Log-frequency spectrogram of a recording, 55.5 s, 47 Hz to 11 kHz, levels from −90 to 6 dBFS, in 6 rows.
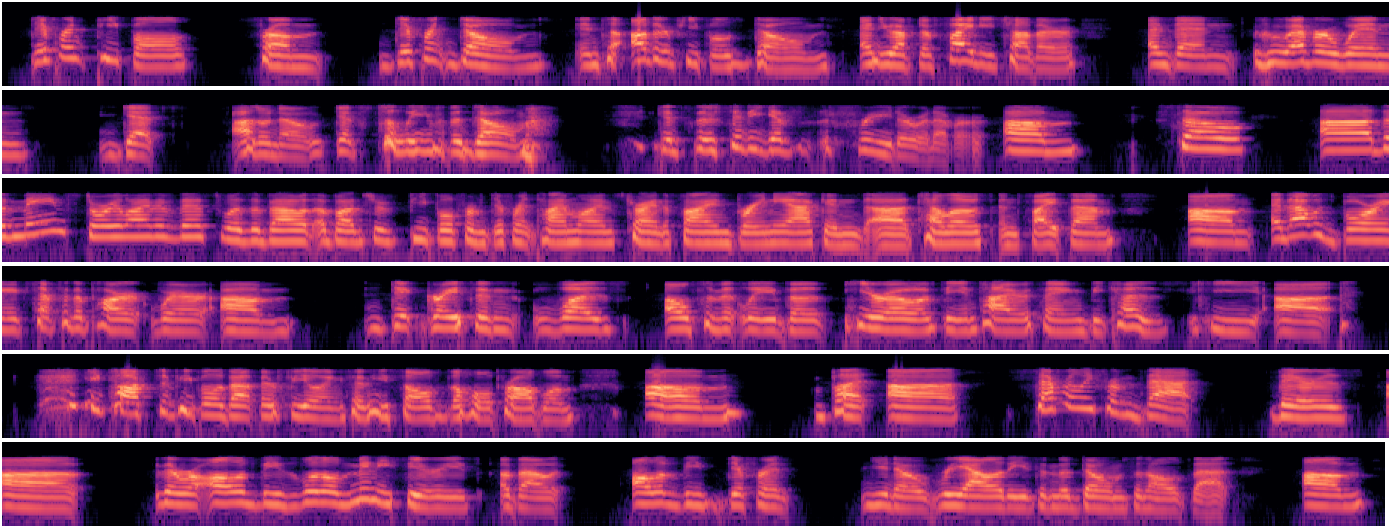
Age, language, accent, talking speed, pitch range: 20-39, English, American, 140 wpm, 170-225 Hz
